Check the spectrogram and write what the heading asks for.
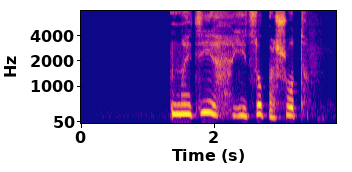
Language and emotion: Russian, neutral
